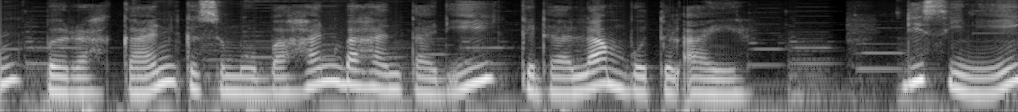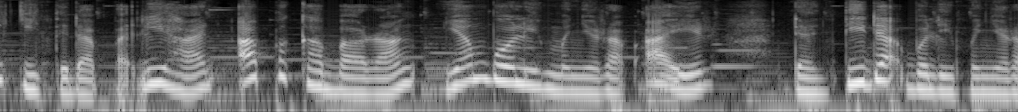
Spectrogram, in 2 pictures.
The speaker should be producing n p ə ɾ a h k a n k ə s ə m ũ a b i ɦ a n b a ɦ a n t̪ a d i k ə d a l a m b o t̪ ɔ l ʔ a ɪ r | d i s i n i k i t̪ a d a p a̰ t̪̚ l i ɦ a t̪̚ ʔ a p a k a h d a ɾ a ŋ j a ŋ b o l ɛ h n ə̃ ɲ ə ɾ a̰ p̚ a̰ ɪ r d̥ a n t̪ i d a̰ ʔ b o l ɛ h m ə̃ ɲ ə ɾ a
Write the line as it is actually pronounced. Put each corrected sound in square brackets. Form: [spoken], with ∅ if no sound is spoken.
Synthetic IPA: n p ə ɾ a h k a n k ə s ə m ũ a b [a] ɦ a n b a ɦ a n t̪ a d i k ə d a l a m b o t̪ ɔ l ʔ a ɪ r | d i s i n i k i t̪ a d a p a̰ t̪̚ l i ɦ a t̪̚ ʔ a p a k a h [b] a ɾ a ŋ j a ŋ b o l ɛ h [m] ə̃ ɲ ə ɾ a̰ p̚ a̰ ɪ r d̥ a n t̪ i d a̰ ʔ b o l ɛ h m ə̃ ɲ ə ɾ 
